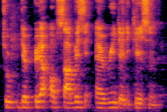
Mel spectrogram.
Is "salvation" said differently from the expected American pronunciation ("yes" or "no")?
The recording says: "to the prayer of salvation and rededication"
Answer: yes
